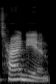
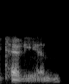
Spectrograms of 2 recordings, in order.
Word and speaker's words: Tynion: Uh, so we're starting off with The Woods by James Tinyian, which we have we were finally saying correctly. Uh, even though you and I are dieh hard Tinyian fans and we have been saying it wrong for years. Sorry. I will at some point tonight at least once, maybe 10 times say Tenian without thinking about it.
